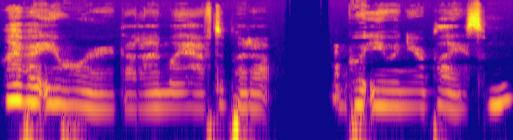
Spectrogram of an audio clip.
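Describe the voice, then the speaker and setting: Woman acting as giant orc lady knight, mellow low voice, unhurried, confident, teasing, intimate ASMR roleplay. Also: fairly even intonation, no echo, clean studio sound, natural voice.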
